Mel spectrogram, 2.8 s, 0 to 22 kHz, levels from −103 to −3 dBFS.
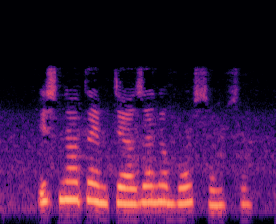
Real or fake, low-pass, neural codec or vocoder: real; 7.2 kHz; none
